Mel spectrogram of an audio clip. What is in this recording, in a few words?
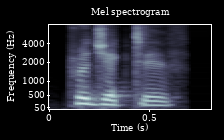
"projective", Indian; Dictionary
